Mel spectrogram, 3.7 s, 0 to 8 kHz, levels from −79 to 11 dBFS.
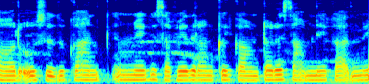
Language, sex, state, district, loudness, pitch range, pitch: Hindi, female, Bihar, Patna, -15 LUFS, 155-165 Hz, 160 Hz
